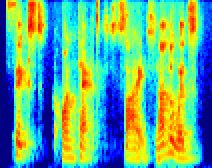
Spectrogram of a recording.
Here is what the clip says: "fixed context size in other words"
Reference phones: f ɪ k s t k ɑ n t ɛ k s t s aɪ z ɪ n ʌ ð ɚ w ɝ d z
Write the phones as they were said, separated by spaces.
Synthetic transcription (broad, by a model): f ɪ k s t k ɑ n t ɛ k t s aɪ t ɪ n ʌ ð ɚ w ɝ d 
